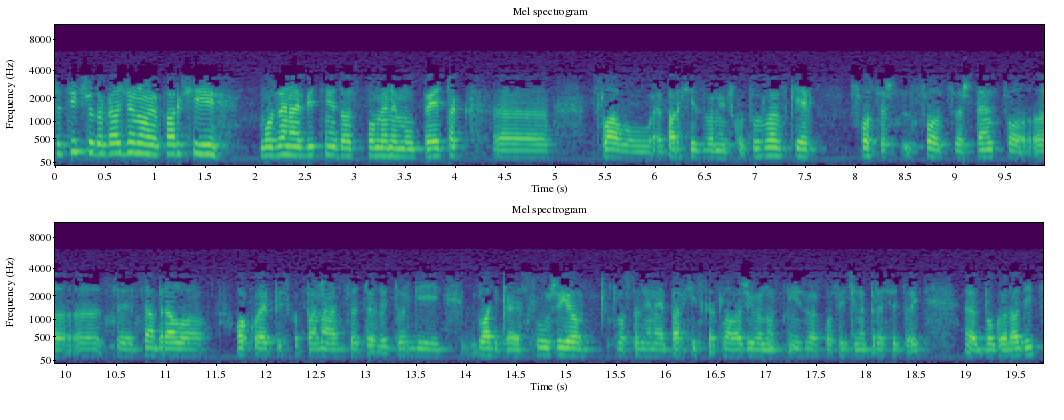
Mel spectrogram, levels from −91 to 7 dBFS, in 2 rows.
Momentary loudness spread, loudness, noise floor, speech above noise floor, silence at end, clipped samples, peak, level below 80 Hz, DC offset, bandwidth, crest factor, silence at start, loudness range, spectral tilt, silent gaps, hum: 12 LU; -19 LUFS; -39 dBFS; 20 dB; 0 s; under 0.1%; 0 dBFS; -68 dBFS; under 0.1%; 6 kHz; 18 dB; 0 s; 7 LU; -9 dB/octave; none; none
